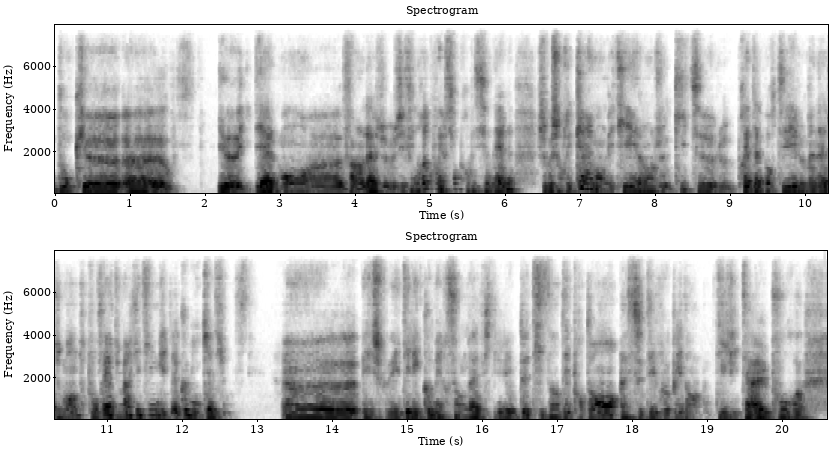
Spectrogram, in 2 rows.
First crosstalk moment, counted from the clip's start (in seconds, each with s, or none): none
